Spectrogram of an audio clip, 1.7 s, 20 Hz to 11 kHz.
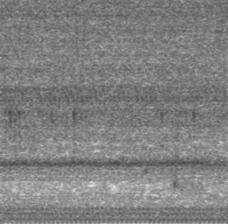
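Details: Invacare 5 (IRC5LXO2) 5-litre oxygen concentrator, 127 V 60 Hz, running during repair testing after an initial power-on fault; oxygen concentrator running.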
